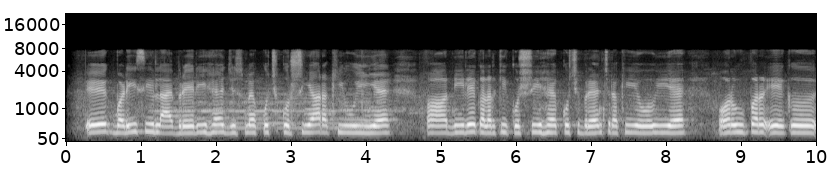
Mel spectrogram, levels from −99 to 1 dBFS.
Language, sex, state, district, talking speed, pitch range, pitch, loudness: Hindi, female, Uttarakhand, Tehri Garhwal, 160 wpm, 185-205 Hz, 195 Hz, -13 LUFS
